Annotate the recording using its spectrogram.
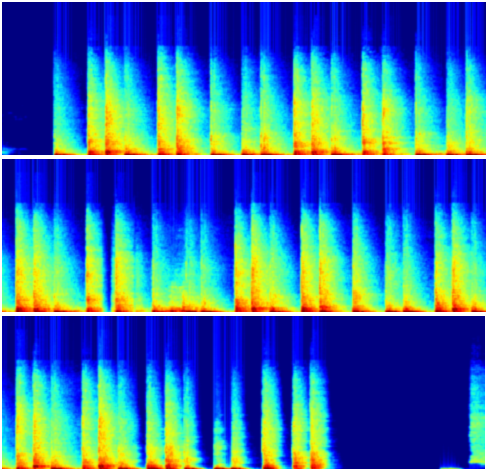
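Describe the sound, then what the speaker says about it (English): A cajon drum plays a Peruvian festejo rhythm, with sharp, dry, close slaps and bass tones in a fast, syncopated dance pattern that stops abruptly near the end. "So festejo sounds like this."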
